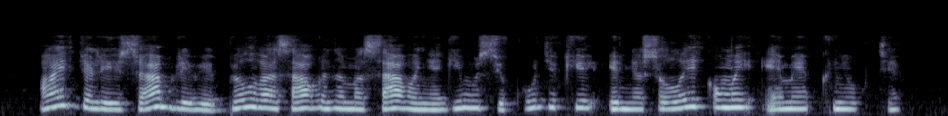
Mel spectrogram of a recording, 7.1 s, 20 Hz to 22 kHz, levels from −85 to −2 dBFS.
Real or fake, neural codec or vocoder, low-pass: fake; codec, 16 kHz, 4.8 kbps, FACodec; 7.2 kHz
